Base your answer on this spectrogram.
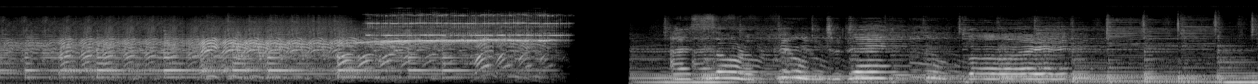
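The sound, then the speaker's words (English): A loud alarm clock rings amid dense music, set off at the end of a 24-bar passage to bring the musicians back in; its bright metallic jangling lasts a couple of seconds before a brief silence and a return to full music. “And just to add further weight to it, he set off an alarm clock at the end of it to trick everybody back into it again.”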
